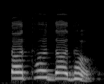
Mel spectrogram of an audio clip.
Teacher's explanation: ह्यांना दंत्य म्हणतात. कारण त, थ, द, ध असा उच्चार करताना दातांना स्पर्श होतो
